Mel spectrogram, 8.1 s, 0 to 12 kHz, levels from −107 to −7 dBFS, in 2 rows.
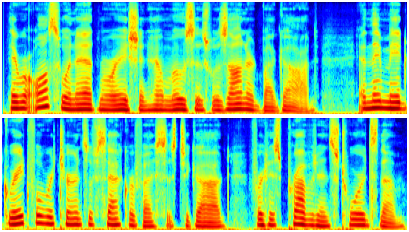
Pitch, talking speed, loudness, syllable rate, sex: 155 Hz, 185 wpm, -16 LUFS, 5.8 syllables/s, female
